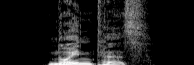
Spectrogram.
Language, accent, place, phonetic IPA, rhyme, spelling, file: German, Germany, Berlin, [ˈnɔɪ̯ntəs], -ɔɪ̯ntəs, neuntes, De-neuntes.ogg
- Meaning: strong/mixed nominative/accusative neuter singular of neunte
